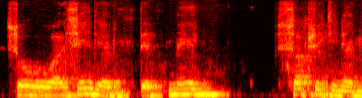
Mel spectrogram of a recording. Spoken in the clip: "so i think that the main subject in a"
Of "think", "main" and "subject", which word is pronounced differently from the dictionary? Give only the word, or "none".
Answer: think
